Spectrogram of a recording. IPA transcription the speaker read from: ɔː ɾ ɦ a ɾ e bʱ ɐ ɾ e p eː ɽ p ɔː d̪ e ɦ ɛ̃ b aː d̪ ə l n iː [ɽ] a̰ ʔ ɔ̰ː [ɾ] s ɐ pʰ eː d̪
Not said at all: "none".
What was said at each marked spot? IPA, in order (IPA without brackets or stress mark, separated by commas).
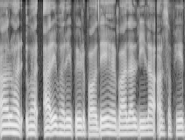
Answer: l, ɾ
